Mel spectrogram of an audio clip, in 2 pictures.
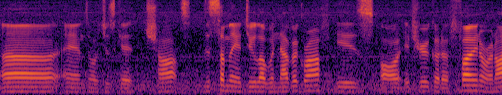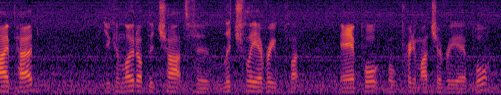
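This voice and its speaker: Against noticeable background noise, a man with a fairly high pitch speaks at a moderate pace in a monotone, flat way. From India. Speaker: flight sim streamer. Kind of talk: live stream gameplay commentary. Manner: casual, chatty.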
